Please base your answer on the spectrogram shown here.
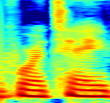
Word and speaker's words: Forte: Is it pronounced Forte? Yeah, it is.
